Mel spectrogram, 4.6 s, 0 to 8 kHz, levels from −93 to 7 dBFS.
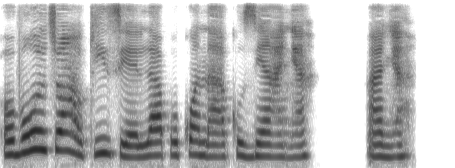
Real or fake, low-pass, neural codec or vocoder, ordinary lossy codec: fake; 7.2 kHz; codec, 16 kHz, 0.8 kbps, ZipCodec; none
